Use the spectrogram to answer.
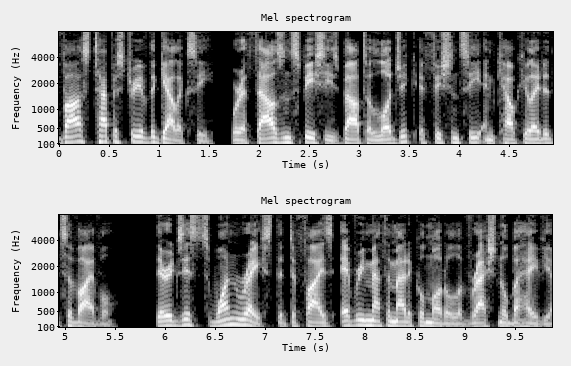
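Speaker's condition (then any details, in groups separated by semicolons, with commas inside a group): No condition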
